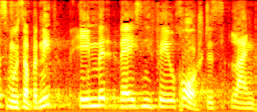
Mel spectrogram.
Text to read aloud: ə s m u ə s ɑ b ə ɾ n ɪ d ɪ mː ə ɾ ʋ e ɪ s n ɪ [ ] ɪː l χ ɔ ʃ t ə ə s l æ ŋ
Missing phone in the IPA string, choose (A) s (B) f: B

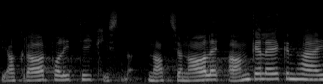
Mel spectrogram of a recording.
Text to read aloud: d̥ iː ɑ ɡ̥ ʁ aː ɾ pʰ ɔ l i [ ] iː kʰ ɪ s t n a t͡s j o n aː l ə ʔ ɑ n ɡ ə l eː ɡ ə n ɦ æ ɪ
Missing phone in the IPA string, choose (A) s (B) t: B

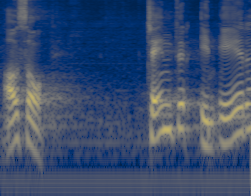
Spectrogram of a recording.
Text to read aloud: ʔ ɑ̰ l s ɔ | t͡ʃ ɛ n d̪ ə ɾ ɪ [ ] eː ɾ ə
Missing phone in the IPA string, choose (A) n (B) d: A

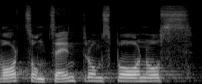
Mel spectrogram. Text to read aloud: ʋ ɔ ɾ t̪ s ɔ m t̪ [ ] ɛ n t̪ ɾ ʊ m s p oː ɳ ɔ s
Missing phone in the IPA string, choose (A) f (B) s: B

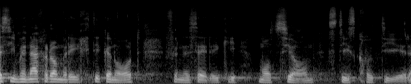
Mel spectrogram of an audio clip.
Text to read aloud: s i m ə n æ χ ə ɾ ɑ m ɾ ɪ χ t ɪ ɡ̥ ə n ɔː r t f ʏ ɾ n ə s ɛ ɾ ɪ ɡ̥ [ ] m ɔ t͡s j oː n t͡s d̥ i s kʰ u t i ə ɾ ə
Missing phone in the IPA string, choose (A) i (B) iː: A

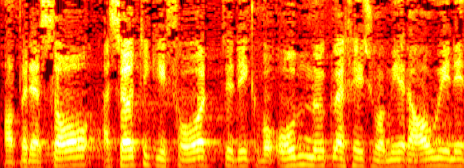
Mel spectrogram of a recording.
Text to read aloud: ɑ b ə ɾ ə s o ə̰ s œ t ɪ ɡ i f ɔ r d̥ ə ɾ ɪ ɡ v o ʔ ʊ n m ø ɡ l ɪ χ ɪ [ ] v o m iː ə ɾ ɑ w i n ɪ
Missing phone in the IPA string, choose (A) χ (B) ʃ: B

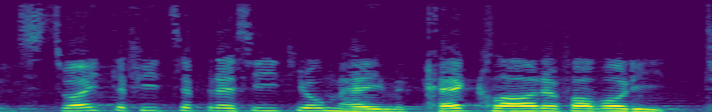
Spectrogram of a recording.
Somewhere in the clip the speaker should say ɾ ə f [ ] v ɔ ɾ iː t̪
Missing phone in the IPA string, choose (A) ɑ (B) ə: A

